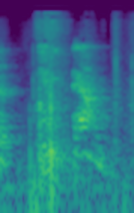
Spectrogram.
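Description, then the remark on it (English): A black female puppy named Gangster lets out two quick, high-pitched whining yelps, one right after the other, fairly loud against a quiet background. “Get down, gangster puppy. Get down.”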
